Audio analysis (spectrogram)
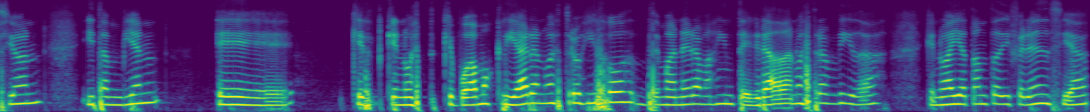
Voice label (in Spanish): mujer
